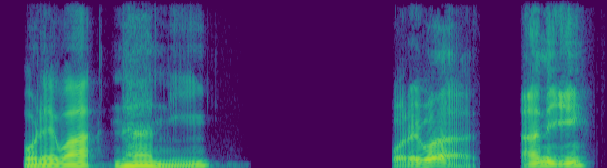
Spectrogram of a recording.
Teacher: And after question words, it's more so a rising intonation.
